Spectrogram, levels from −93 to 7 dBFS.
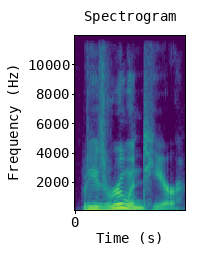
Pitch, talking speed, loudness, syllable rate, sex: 175 Hz, 215 wpm, -15 LUFS, 6.1 syllables/s, female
